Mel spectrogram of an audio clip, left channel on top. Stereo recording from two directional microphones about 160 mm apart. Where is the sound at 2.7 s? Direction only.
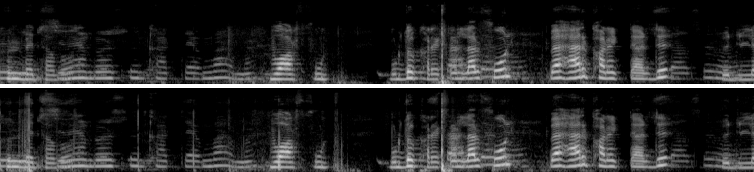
10° right (ahead or behind).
